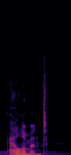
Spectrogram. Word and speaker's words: LMNT: A sponsor of today's podcast is Element, and that's spelled L-M-N-T.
